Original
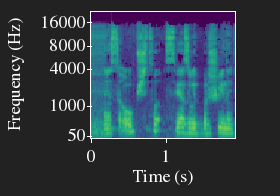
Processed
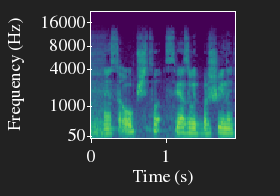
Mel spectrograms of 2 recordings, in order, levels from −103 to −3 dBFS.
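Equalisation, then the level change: tape spacing loss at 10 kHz 32 dB; +5.5 dB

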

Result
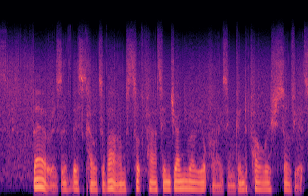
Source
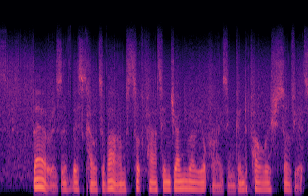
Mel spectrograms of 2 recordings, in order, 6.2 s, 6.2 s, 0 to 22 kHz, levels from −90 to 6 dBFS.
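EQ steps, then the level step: dynamic EQ 1100 Hz, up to -6 dB, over -45 dBFS, Q 1.4; +6.5 dB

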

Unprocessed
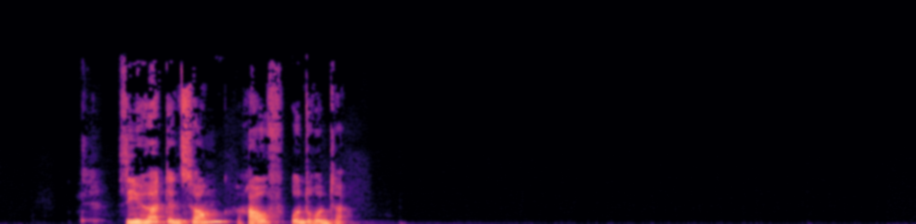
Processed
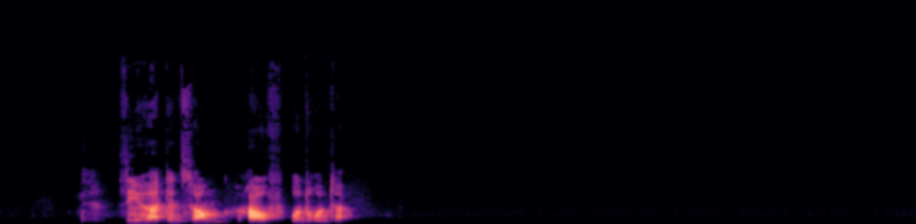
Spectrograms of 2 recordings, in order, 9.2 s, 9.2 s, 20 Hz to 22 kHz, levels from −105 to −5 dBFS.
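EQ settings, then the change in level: steep high-pass 770 Hz 36 dB/oct; air absorption 310 m; bell 6100 Hz -13 dB 2.4 oct; +7.5 dB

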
